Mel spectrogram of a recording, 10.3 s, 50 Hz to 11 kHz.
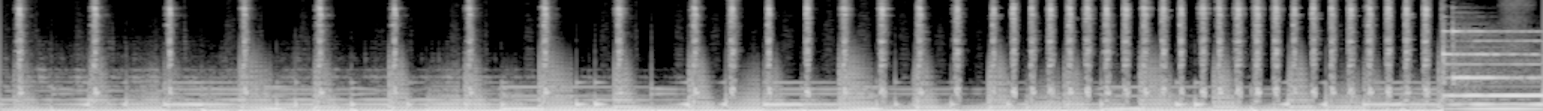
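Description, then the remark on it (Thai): A 10-second quiz countdown timer ticks steadily over a low droning hum, the ticks speeding up toward the end before a sharp buzzer-like tone cuts in as time runs out. No one speaks. “จับเวลา หมดเวลา”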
